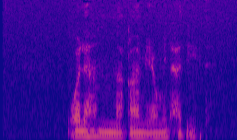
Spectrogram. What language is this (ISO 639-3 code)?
ara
